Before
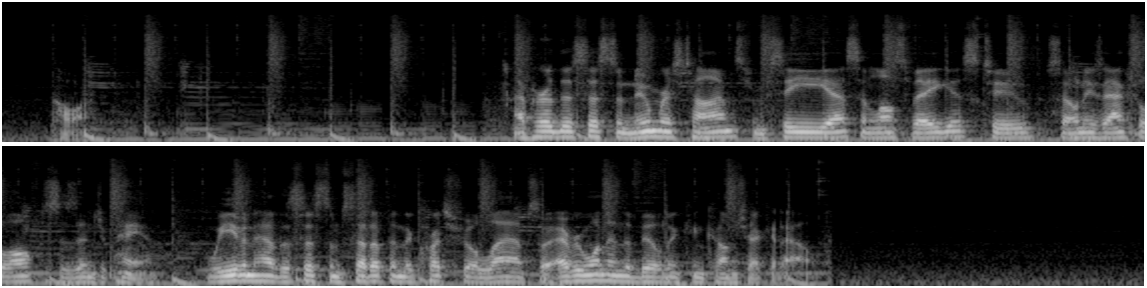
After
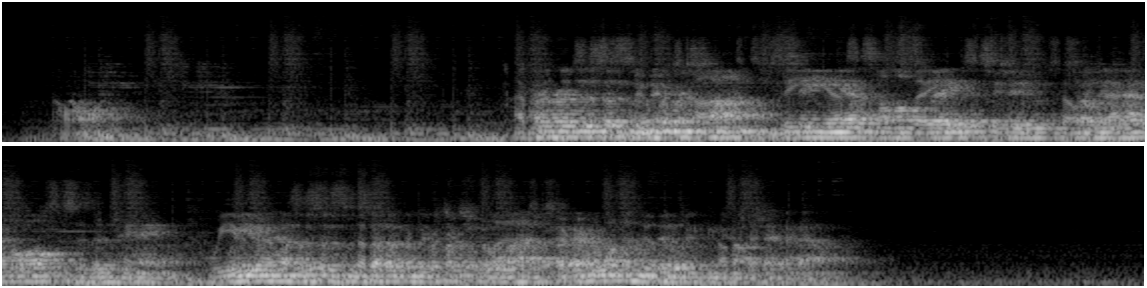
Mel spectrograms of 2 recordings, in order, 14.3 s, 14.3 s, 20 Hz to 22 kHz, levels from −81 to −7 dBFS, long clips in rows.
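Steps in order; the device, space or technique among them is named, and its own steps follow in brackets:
bathroom (convolution reverb RT60 0.85 s, pre-delay 86 ms, DRR −6.5 dB)
level −8.5 dB

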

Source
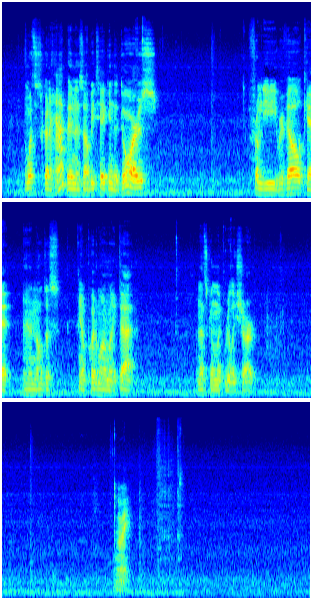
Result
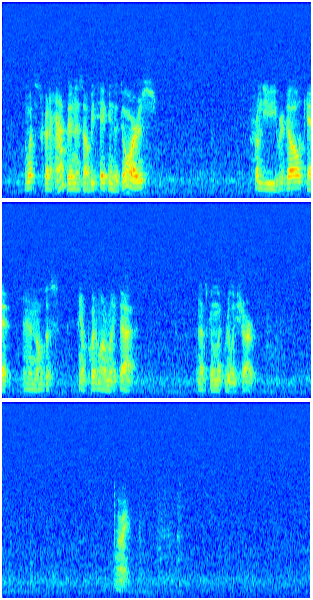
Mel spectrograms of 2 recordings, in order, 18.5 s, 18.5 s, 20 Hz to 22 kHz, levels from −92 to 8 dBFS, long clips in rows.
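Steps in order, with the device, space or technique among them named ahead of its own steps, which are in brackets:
wax cylinder (band-pass filter 300–2,100 Hz; tape wow and flutter; white noise bed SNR 17 dB)

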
